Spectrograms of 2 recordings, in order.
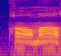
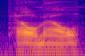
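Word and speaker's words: Pall Mall: very early age smoked palm all cigarettes or pell mel depending on how you wanted to pronounce it my mom was a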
